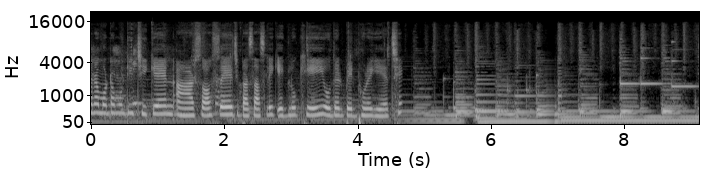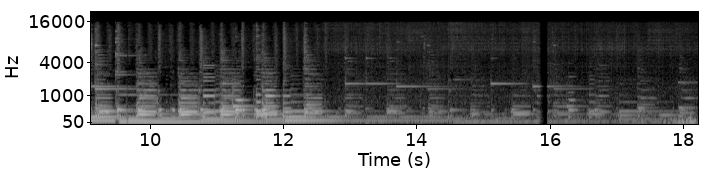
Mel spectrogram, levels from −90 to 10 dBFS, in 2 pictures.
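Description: From 6.83 to 6.97 s, a burst of packet loss drops about 120 ms; the receiver stretches the last sound into a fading fill, and the audio resumes further on. At 9.65 to 9.69 s, a short concealed packet loss loses about 20 ms, patched from the preceding sound as a brief smear. From 15.85 to 15.98 s, another burst removes about 120 ms, heard as a fading continuation with about 50 ms of silence before the audio returns.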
